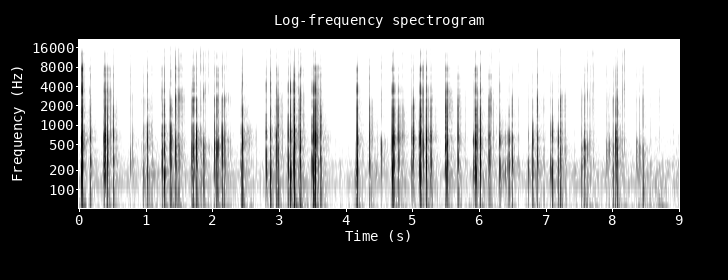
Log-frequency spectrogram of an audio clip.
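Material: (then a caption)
Faux leather. Fingers tap rapidly and irregularly on a phone bag made of imitation snake skin, producing dense clusters of short, dry, papery clicks with no ring after each hit. The taps shift between quicker bursts and slightly slower runs over a faint, steady low hum.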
